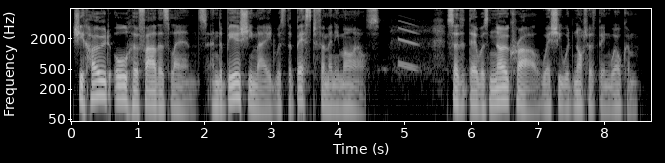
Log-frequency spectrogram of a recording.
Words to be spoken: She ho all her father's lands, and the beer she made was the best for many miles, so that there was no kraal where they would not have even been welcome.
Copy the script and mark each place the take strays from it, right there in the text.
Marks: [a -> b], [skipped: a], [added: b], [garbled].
She [ho -> hoed] all her father's lands, and the beer she made was the best for many miles, so that there was no kraal where [they -> she] would not have [skipped: even] been welcome.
